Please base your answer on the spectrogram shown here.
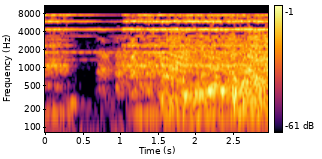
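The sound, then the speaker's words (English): A newly installed telephone, put in by the phone company that afternoon, rings with a steady, high-pitched electric trill that runs the whole three seconds, joined after the first second by a rising wash of hissing background noise. “is that a telephone I hear?”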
